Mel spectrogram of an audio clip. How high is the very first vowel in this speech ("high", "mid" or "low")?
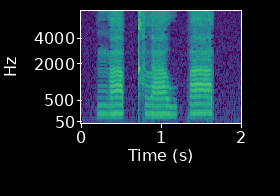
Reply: low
